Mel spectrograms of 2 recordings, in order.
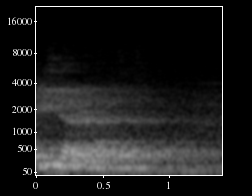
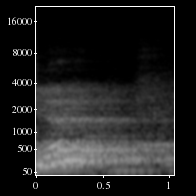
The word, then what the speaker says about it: Liddell: je veux parler d'Eric Lidl rien à voir avec le supermarché li lid on peut-êre prononcer lid le nom de cet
